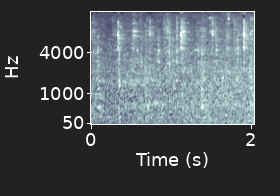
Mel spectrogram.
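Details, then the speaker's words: Forestville alarm clock, rusted and previously wound but not ticking, after movement removed and oiled: light, even ticks about four or five a second, running fine for days; normal ticking. "otherwise this thing seems to be ticking away just fine it's been a few days now and I guess I'm happy with it"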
